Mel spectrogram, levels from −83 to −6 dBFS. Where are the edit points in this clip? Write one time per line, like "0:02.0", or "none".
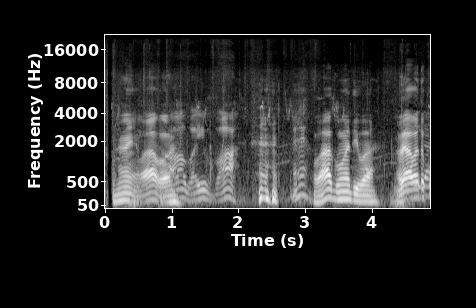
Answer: none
